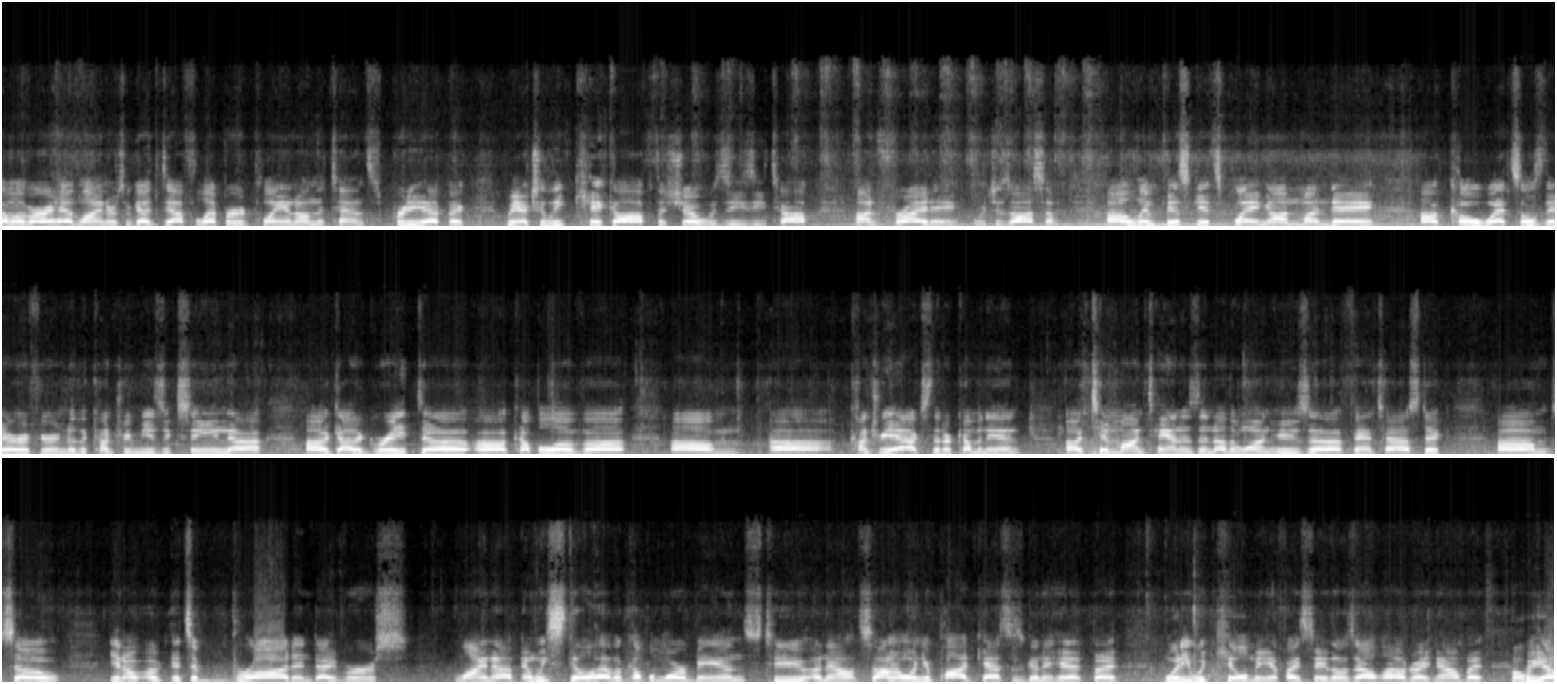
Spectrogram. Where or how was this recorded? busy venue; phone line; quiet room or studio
busy venue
